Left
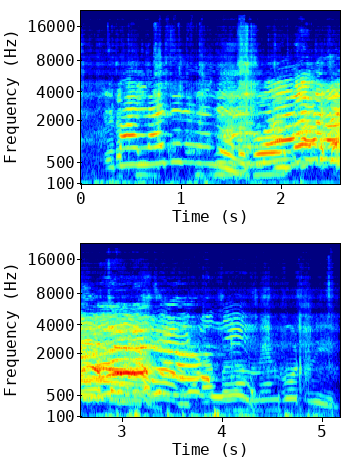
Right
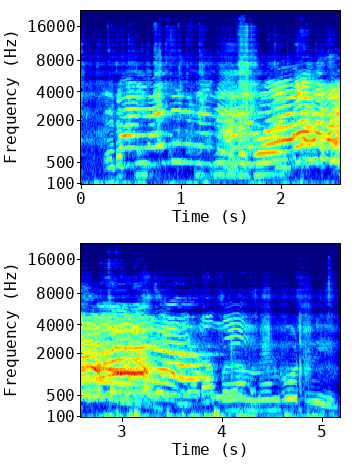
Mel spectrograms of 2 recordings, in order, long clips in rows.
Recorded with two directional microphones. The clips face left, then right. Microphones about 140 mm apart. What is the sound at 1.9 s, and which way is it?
Speech, 45° left (ahead or behind).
